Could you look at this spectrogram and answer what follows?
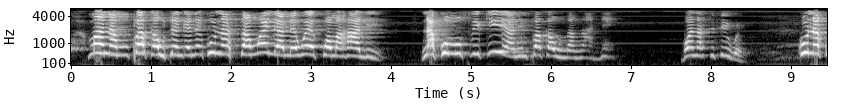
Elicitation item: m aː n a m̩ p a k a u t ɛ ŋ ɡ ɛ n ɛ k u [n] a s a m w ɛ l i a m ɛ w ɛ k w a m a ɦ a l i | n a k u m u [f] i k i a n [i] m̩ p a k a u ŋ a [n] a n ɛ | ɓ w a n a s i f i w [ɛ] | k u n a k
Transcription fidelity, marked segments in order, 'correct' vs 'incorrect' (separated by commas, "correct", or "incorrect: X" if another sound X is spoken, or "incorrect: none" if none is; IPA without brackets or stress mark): correct, correct, correct, incorrect: ŋ, correct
